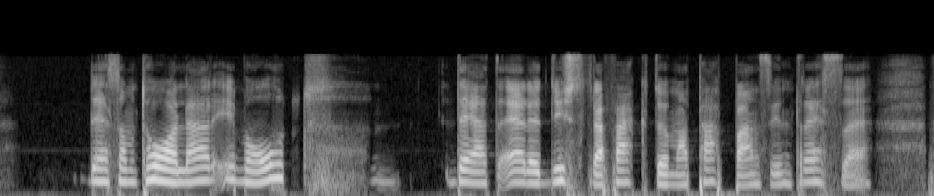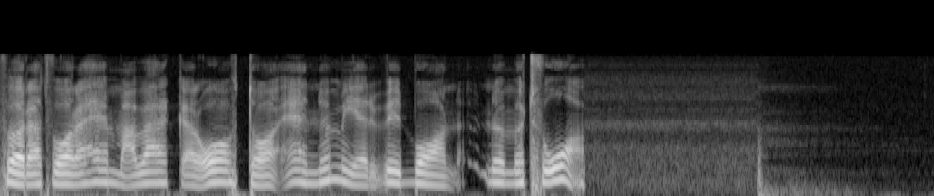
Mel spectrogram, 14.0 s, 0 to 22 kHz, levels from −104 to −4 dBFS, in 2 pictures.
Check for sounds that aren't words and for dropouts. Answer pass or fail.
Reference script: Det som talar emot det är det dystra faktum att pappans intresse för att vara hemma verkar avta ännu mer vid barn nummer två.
pass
